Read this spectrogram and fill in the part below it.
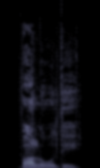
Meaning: real
- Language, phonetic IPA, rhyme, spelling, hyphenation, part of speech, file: Hungarian, [ˈvɒloːdi], -di, valódi, va‧ló‧di, adjective, Hu-valódi.ogg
